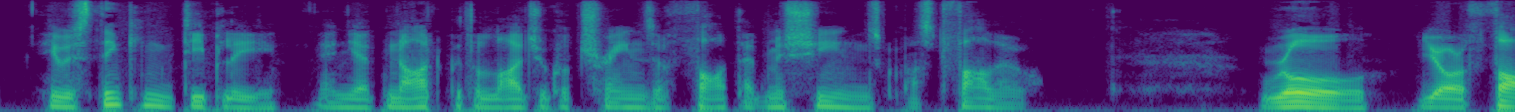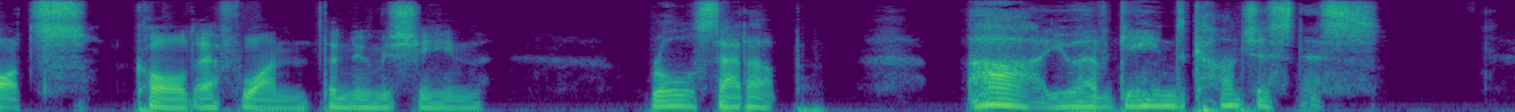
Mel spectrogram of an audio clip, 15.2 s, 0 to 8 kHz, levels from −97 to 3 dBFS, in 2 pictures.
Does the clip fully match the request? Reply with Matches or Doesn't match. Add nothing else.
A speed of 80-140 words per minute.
Matches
